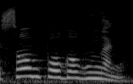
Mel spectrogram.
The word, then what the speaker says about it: sompogogungan: ini kita panggil sebagai sompogogungan. Cuba sebut. Sompogogungan. Sompogogungan. Yes, betul Eli. Tapi betul. The ejaan dia SEM, tapi sebut som ke sam? Som. Oh, som sebenarnya.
